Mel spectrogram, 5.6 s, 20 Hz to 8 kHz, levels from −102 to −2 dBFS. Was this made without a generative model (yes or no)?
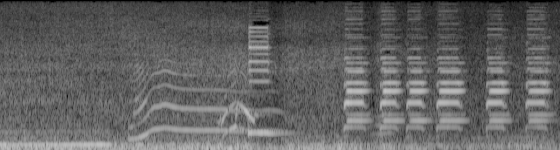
yes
